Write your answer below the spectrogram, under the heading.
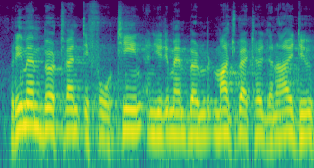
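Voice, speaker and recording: The speech races along at a very fast pace with fairly even intonation. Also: man. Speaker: panelist on foreign policy. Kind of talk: panel discussion.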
